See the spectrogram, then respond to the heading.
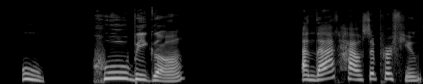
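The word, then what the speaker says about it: Houbigant: But I'm going to say it the way an American would say it, which is who because it starts with an H. like Higong.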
